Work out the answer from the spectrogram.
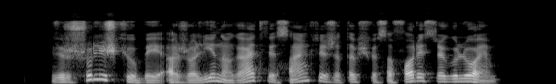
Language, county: Lithuanian, Marijampolė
